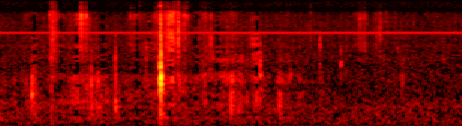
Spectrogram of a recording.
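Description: Scattered small clicks and pops picked up by a camera in the water against a boat hull, with one sharp, much louder click just under a second in.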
